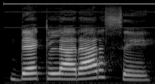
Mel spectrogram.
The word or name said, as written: declararse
